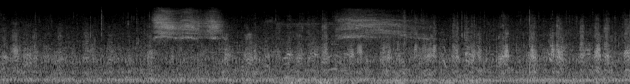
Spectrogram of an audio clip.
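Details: Vietnamese laying ducks, a whole flock, hurrying from the field onto a boat; rapid irregular overlapping quacks throughout, with two bursts of loud hissing noise, like splashing or rushing water, and a low rumbling background.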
